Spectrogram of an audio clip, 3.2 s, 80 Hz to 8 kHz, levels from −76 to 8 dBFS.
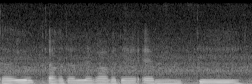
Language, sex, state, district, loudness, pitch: Chakma, female, Tripura, Dhalai, -15 LUFS, 155 Hz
